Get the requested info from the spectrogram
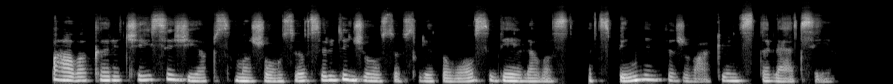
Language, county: Lithuanian, Kaunas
